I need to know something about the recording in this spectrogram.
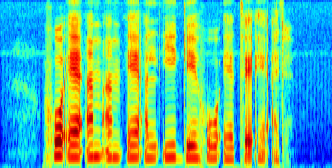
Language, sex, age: Norwegian, female, 30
